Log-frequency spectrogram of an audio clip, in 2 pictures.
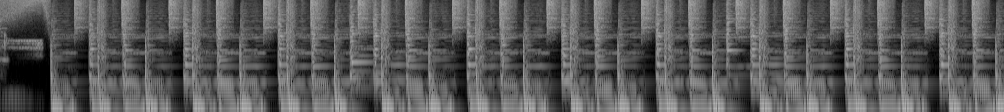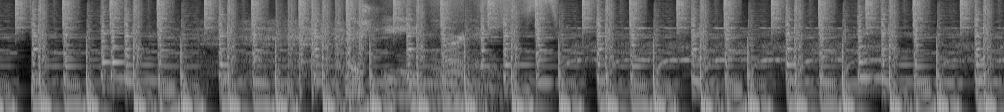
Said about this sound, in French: on va se l'écouter parce que le morceau, à l'écoute, il est très motivant aussi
